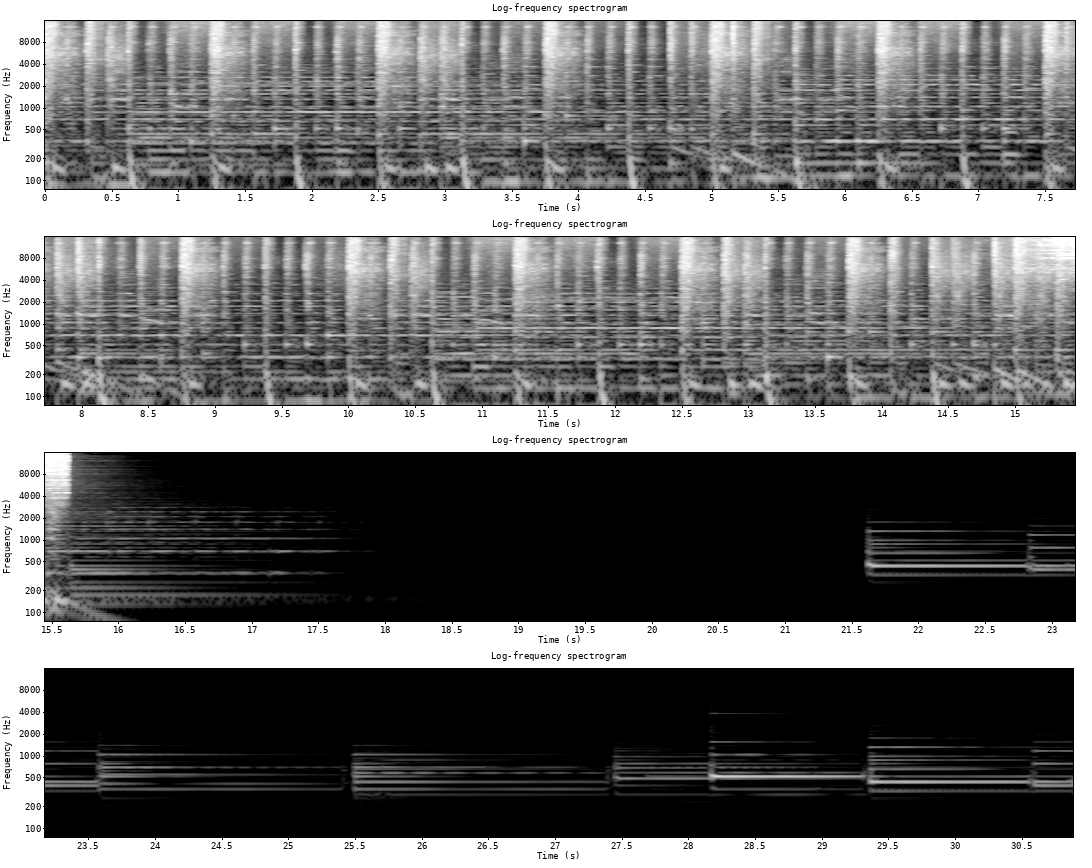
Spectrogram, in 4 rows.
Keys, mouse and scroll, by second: 0.2-5.9 shift+middle drag, 1.0 KP_9, 2.9-3.3 scroll up 2, 3.3 KP_9, 5.9 KP_1, 6.5 click, 6.8 a, 8.4 click, 8.5 click, 9.1-9.6 drag, 9.2 KP_Enter, 9.9 click, 10.9 click, 10.9 KP_Enter, 12.3-12.6 drag, 12.3 KP_Enter, 13.2 click, 13.7 click, 13.8 KP_Enter, 14.5-23.0 shift+middle drag, 15.6 KP_7, 16.3-16.7 scroll up 2, 16.9 scroll up 2, 23.0 click, 23.4 e, 24.1 click, 25.4 e, 26.4 ctrl+z, 27.0 e, 28.8 click, 29.1 shift+click, 29.3 f, 30.6 click.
